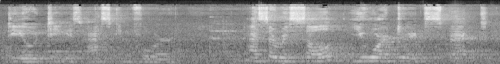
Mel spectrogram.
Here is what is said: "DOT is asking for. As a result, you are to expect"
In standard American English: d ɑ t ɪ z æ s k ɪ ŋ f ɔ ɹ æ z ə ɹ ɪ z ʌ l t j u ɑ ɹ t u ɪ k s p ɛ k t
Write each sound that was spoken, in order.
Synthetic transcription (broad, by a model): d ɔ t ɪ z æ s k ɪ ŋ f ɔ ɹ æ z ə ɹ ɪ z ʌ l t j u ɑ ɹ t u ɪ k s p ɛ k t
